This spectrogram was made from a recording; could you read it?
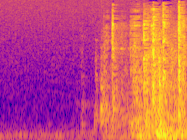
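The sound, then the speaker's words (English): A door-opening sound effect: after a brief quiet moment, a door opens with a swelling, rushing slide that grows loud, ending abruptly. No one speaks. “I was about to say, I like that you're changing up door sounds now.”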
